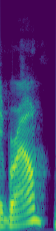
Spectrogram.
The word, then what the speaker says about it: Braun: I don't know why they say Brown, but I mean, spelled like Braun, but Christian Brown off the bench played a huge role for them.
